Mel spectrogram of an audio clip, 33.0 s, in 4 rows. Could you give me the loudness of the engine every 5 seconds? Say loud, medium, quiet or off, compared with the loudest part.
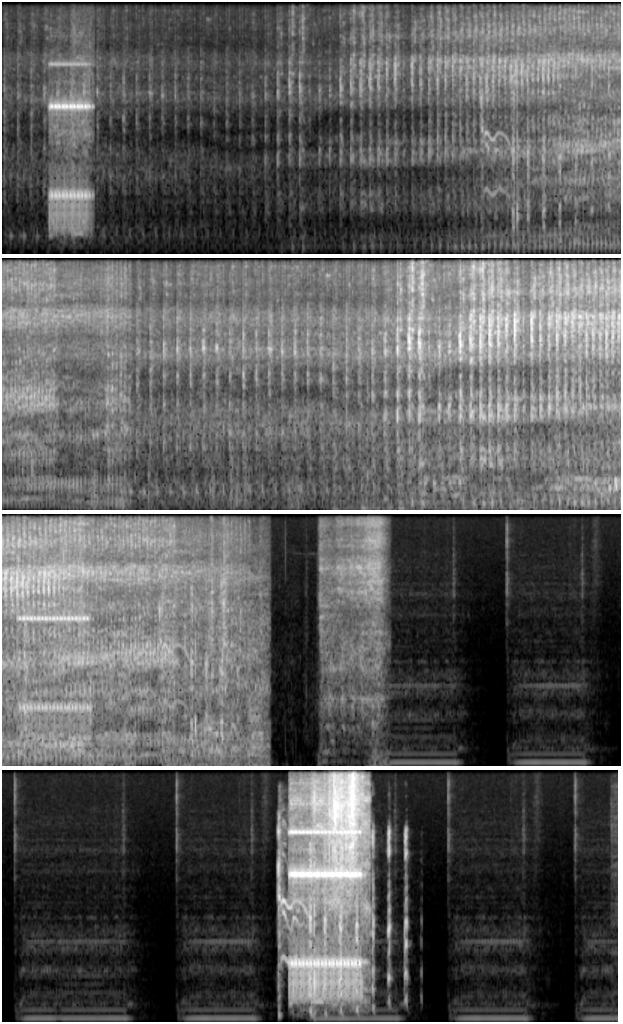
quiet, medium, loud, loud, quiet, quiet, quiet.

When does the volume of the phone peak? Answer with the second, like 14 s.
29 s.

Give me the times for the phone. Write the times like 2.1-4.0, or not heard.
0.6-1.2, 16.7-17.8, 28.6-29.7.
